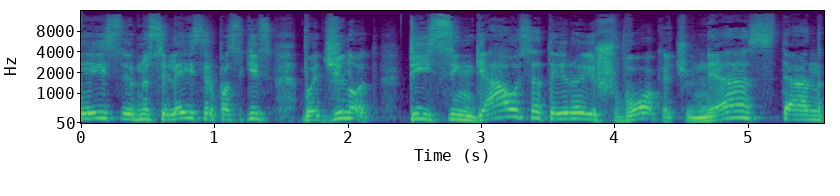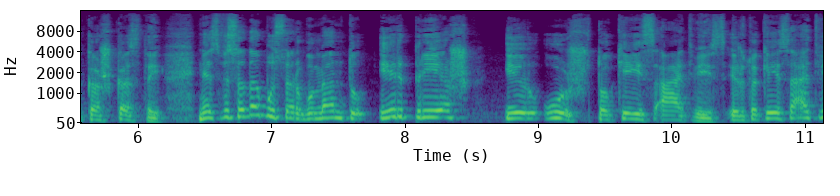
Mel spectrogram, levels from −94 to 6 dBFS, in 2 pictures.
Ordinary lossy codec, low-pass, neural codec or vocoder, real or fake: MP3, 64 kbps; 14.4 kHz; none; real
